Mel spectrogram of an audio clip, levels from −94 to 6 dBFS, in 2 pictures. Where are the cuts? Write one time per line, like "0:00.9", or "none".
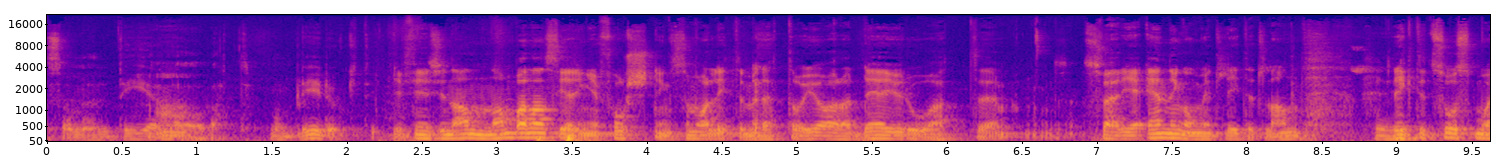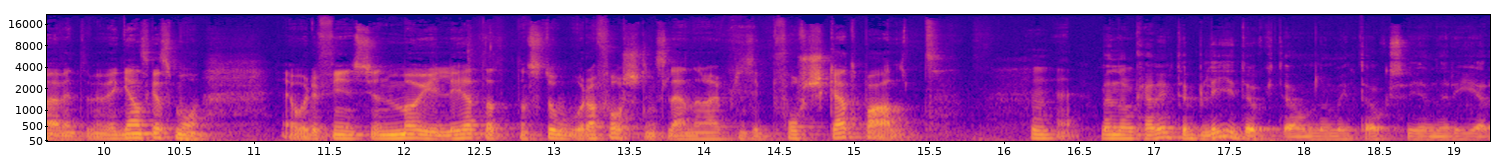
0:12.7
0:16.5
